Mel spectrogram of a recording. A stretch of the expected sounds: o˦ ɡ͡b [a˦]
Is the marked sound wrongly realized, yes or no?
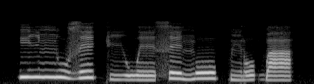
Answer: no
